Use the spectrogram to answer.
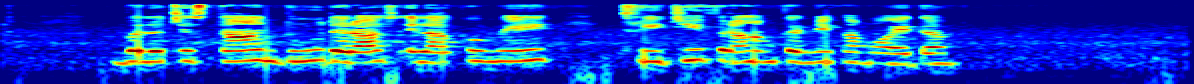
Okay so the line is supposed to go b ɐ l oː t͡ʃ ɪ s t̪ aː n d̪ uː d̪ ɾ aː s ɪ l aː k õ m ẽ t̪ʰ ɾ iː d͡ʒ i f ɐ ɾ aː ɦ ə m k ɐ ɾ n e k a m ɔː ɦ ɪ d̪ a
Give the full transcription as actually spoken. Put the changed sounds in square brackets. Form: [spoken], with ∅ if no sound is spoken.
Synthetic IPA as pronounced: b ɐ l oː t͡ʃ ɪ s t̪ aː n d̪ uː d̪ ɾ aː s ɪ l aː k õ m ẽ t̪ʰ ɾ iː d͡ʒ i f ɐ ɾ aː ɦ ə m k ɐ ɾ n e k a m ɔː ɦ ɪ d̪ a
